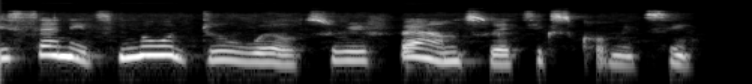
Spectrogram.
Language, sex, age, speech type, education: Nigerian Pidgin, female, 30-45, spontaneous, tertiary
